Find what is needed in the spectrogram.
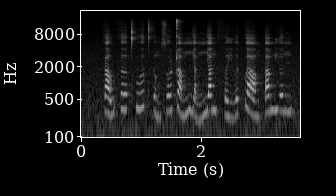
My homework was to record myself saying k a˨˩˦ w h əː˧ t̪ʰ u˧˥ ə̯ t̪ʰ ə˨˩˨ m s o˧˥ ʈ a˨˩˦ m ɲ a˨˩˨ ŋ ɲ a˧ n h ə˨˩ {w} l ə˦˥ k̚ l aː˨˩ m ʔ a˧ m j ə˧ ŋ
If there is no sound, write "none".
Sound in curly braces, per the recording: j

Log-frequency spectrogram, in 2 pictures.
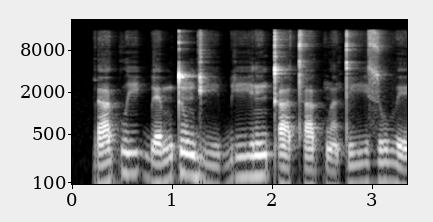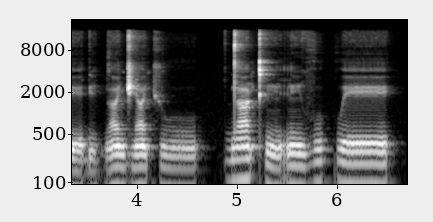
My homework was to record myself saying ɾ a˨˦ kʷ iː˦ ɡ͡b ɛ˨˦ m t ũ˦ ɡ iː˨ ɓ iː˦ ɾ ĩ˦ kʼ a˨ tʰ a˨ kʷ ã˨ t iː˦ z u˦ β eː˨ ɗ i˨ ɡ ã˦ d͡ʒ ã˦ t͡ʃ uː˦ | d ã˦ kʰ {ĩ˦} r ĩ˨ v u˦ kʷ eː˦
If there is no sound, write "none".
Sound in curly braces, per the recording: ĩ˨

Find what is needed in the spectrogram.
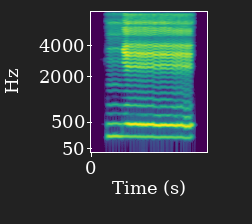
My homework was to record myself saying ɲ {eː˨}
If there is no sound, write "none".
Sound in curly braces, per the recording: eː˨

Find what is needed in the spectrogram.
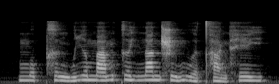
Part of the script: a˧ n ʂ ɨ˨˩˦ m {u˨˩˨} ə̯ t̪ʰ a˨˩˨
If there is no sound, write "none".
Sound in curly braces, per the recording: u˨˩˨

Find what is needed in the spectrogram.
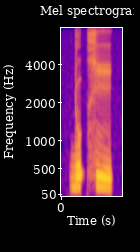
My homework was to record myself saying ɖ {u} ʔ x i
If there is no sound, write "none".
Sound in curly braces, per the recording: u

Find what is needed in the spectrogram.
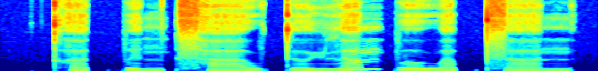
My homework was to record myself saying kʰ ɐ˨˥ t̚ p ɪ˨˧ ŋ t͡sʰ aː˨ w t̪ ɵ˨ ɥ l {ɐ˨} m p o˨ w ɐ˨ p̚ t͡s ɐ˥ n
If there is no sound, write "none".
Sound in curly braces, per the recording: ɐ˥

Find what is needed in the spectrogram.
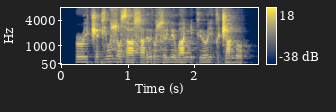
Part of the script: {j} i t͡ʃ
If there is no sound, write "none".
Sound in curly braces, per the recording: ɹ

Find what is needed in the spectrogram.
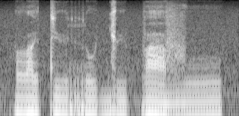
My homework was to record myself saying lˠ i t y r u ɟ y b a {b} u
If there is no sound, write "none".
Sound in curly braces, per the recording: v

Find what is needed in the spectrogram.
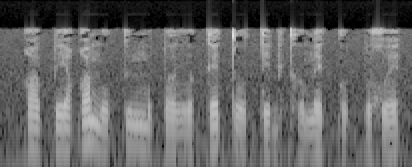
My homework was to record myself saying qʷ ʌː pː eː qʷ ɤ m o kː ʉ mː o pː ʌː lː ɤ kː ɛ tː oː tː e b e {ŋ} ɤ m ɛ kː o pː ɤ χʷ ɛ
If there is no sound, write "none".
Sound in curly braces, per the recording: kʰ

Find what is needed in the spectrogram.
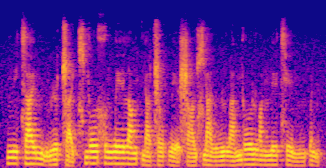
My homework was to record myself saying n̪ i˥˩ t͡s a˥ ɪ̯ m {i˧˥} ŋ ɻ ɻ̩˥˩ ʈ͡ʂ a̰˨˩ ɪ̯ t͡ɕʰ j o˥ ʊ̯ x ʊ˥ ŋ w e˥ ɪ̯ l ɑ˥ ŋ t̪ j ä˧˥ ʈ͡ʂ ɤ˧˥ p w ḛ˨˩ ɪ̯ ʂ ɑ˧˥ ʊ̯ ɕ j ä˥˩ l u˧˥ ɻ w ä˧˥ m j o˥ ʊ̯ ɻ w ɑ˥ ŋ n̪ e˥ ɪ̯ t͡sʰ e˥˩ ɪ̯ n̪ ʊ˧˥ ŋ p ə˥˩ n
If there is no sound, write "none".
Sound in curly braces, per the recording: ḭ˨˩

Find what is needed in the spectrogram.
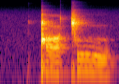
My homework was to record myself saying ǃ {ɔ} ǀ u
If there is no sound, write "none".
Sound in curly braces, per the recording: ɔ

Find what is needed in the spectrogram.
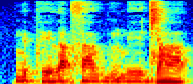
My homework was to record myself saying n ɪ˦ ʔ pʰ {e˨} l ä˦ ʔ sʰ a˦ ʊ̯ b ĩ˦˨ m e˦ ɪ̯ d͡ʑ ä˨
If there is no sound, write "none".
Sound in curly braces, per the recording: e˨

